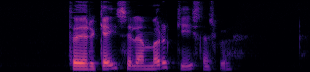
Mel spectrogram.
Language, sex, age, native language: Icelandic, male, 20-29, Icelandic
